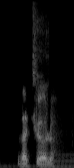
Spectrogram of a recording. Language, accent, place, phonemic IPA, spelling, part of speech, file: French, France, Lyon, /va.kɥɔl/, vacuole, noun, LL-Q150 (fra)-vacuole.wav
- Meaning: vacuole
